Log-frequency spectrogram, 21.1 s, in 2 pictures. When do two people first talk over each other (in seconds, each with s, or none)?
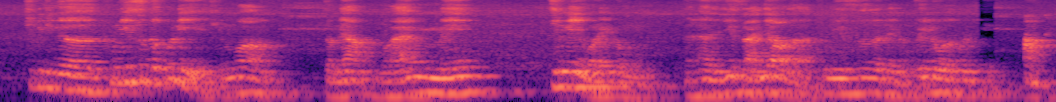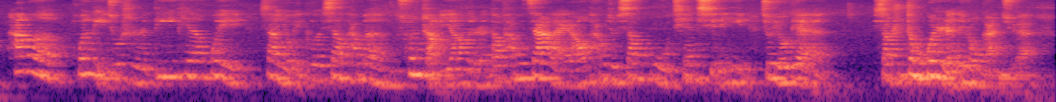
none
